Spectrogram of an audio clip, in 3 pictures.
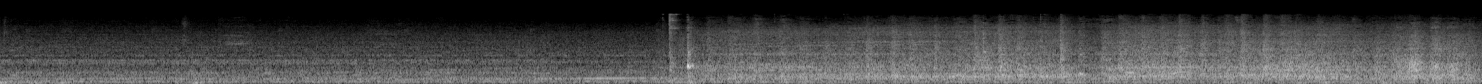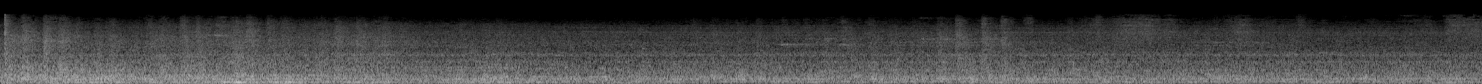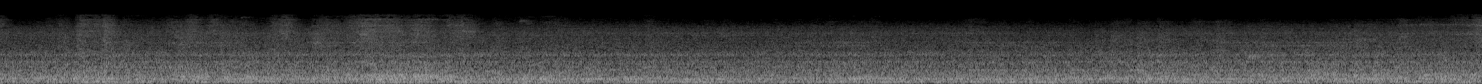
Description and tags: Subway interior, emergency exit doors open and close inbetween stops
Ticket machine in NYC subway, emergency exit between the cars in-between stopss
